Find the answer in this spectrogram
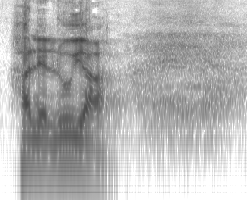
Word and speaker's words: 할렐루야: 할렐루야. 해봐요. 시작. 루자에가 액센트가 있어. 할렐루야가.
